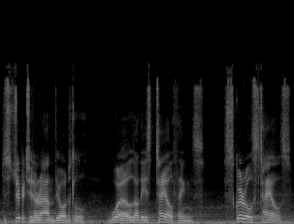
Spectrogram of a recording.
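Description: A man's voice: high-pitched, slow, over music, rough recording. A man voicing a short, put-upon Grim Reaper in a video game, British, irritable and sardonic as he grumbles and swears. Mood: weary, exasperated. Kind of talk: video game cutscene dialogue.

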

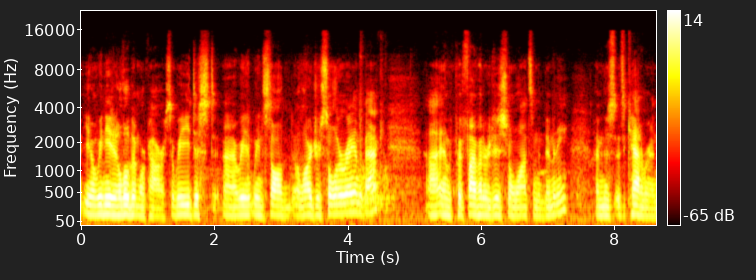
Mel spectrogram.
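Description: A man in his thirties shows off his boat in an enthusiastic, explanatory way, often restarting his sentences. His voice sits at an average pitch. Faint background noise runs under his lapel mic. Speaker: boat owner giving a tour. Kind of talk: casual walkthrough tour. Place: inside a catamaran saloon, docked.

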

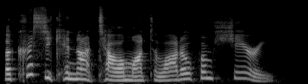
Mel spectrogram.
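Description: A woman's voice: a little high, animated, fairly quick, sharp tone, pitched above the performer's own voice. A woman voicing a boastful, tipsy Italian nobleman, emphatic and exclaiming, in a dramatic story reading. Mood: impatient.

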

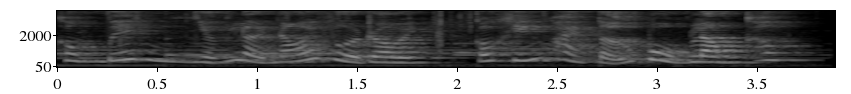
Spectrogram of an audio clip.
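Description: A woman voicing a naive, gentle young princess in an animated fairy tale, speaking in an earnest, soft-hearted way. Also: very high voice, moderate pace. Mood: hesitant, worried. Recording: music under the voice.

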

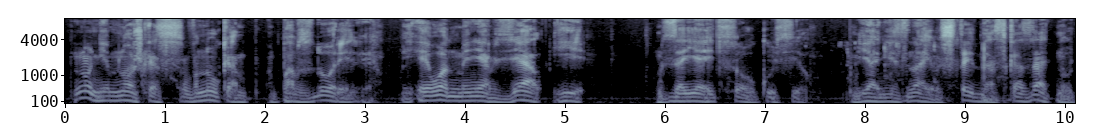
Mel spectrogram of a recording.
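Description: A man's voice: on the low side, fairly bright tone, husky. A man making a prank call, posing as an older man and talking in a plaintive, rambling, mock-naive way. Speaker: prank caller.

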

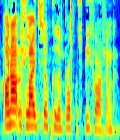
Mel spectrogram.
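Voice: mid-range voice, fast, pushed and bright, no echo. A person giving casual, rambling commentary with crude, sweary, jokey muttering, recorded outdoors on a handheld phone. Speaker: amateur video maker. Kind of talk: casual rambling commentary while smashing a toy. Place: outdoors on pavement beside a brick wall. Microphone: handheld phone close to the speaker.

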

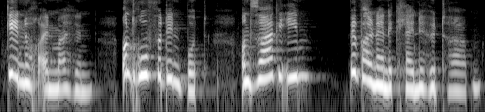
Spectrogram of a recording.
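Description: Storybook fisherman's wife, high-pitched, insistent, forever complaining, acted by a female reader. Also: expressive, normal speed, a little mellow. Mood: nagging. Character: fisherman's discontented, demanding, nagging wife.

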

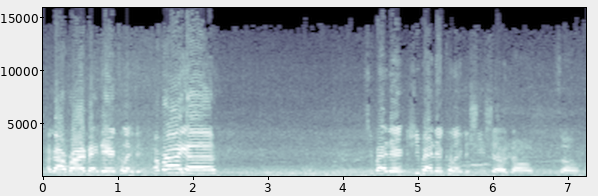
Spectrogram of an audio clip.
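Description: A woman's voice: sits high, measured pace, long pauses. A young American woman vlogging casually on a phone outdoors at the beach, chatting to the camera and calling out to children. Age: young adult. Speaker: family vlogger. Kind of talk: casual chat to camera and family. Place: outdoors on a busy beach by the surf. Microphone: handheld phone, at arm's length when on screen. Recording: loud surf and beach crowd noise. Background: waves, wind and crowd.

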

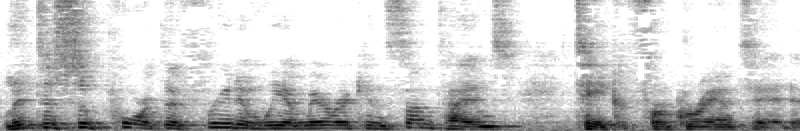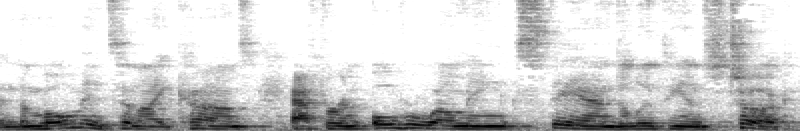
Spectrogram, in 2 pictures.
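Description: A man reporting the local news in a measured broadcast delivery, heard played from a television. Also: fairly high pitch, animated, dark tone, distant mic, low-quality recording. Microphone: broadcast mic, replayed from a TV set. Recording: TV audio recorded off a speaker.

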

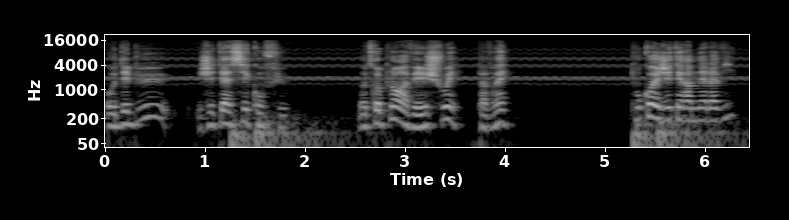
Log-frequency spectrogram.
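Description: A man playing a menacing, power-hungry undead boy in an amateur comic dub, deliberate and condescending. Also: on the high side, animated, slight background noise, natural voice. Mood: coldly triumphant. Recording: music behind.

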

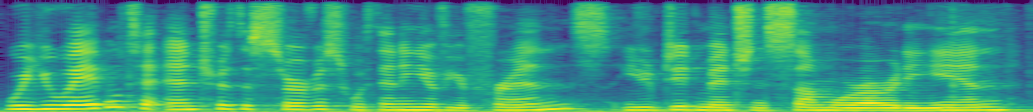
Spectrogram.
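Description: Polite woman interviewer, mid pitch. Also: slight background noise. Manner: polite, measured questioning. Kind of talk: oral history interview. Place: library room.

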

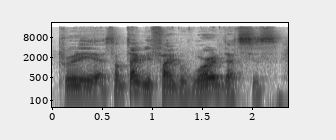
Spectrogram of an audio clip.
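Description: A man's voice: medium pitch, normal speed, darkish tone. A man in his forties whose first language is French, reading a website aloud and chatting about it at his desk, often stumbling and restarting on long words. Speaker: crypto YouTuber. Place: indoors, webcam overlay on screen share.

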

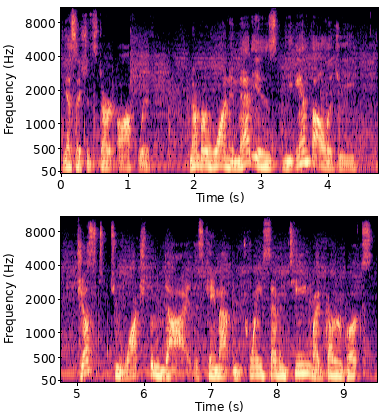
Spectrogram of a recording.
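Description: A man with a mid-pitched voice hosts a conversational review segment on a podcast. He talks informally and with enthusiasm. Guitar music plays clearly behind him. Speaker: podcast host and book reviewer.

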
